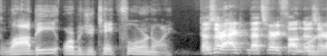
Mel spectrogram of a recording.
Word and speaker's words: Flournoy: Flournoy. Yeah. What are some other common mispronounced names this year?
